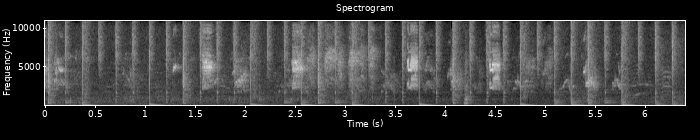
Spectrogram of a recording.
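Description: Electronic dance music with a steady kick drum about twice a second and ticking hi-hats, over the high, irregular chirping of small caged parrots.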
